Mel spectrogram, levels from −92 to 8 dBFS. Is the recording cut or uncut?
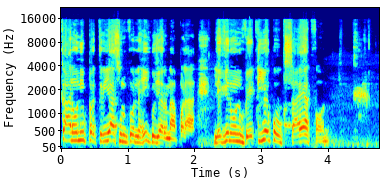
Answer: uncut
